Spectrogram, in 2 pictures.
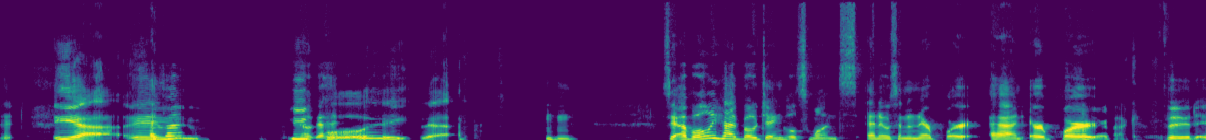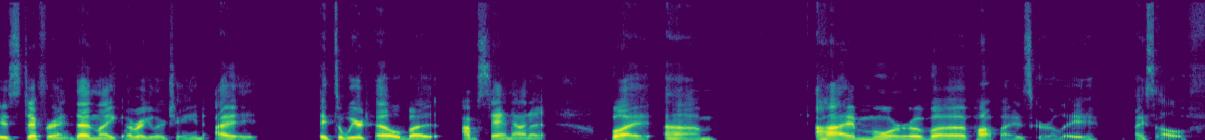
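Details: Adult woman speaking; normal speech.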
